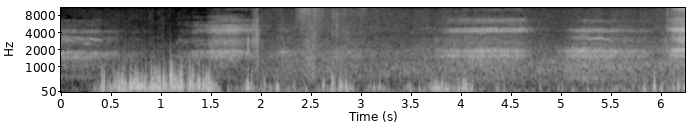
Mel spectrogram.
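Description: Irregular low rumbling and buffeting on a handheld camera's microphone, wind and handling noise as the camera is carried over a rocky shingle beach, with a few knocks.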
